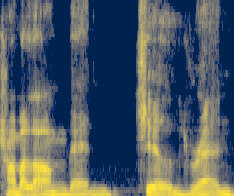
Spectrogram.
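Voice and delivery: flat, robotic, machine-like mechanical snarl. A woman with lightning crackling in her hands addresses the children: really mechanical-sounding voice. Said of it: "in this really mechanical sounding voice".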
